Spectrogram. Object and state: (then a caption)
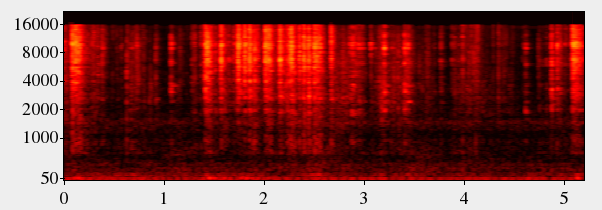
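Dry rusk. A slice of hard, dry rusk (twice-baked bread) held in the hand is scraped and cut through with a blue-handled metal utility knife, and crumbs fall onto a surface covered in rusk pieces. Bright, dry, crisp crackling and scraping come in irregular bursts with short, quick-fading clicks between them.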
